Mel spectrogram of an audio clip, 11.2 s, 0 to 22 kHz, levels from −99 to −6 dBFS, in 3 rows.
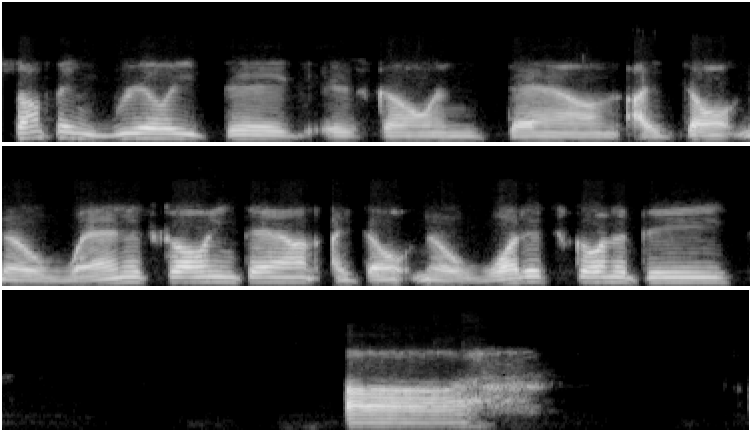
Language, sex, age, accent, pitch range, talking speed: English, male, 50-69, American, 95-130 Hz, 120 wpm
